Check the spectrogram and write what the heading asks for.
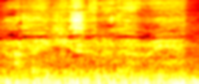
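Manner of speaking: unvoiced hushed whisper. Real, not acted. Waiting for the wasp to come in, whispering. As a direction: whisper so the wasp won't hear.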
